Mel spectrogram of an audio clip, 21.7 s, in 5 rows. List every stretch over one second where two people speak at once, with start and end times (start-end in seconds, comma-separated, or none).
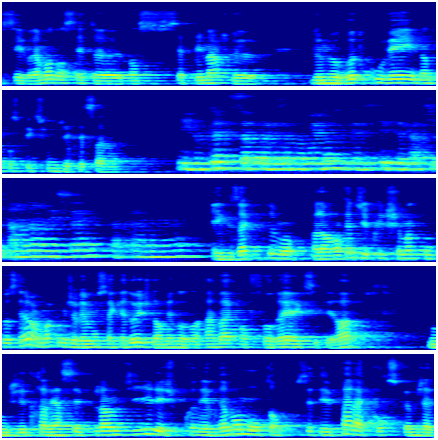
none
